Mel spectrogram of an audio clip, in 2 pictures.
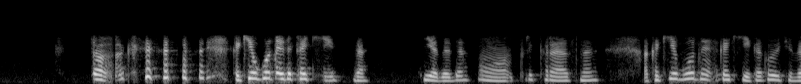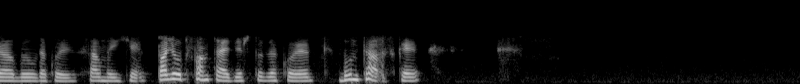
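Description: Throughout, the speech sounds buzzy, synthetic and capped below 4 kHz: the AMR narrowband mobile codec at a low bitrate, which fits roughly 7.4 kbps. Brief warbles and drawn-out fades come at 1.02–1.23, 3.16–3.32, 5.06–5.14, 7.06–7.20, 9.34–9.45 (between "тебя был такой самый" and "полёт фантазии") and 11.74–11.87 s. These are lost AMR speech frames, 40 to 140 ms each, where the decoder repeats the last good settings with decaying gain.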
